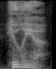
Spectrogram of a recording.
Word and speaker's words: Julia: translator for the Flyers he gave her name the Spanish pronunciation Julia I did not go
